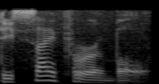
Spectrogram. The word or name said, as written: decipherable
